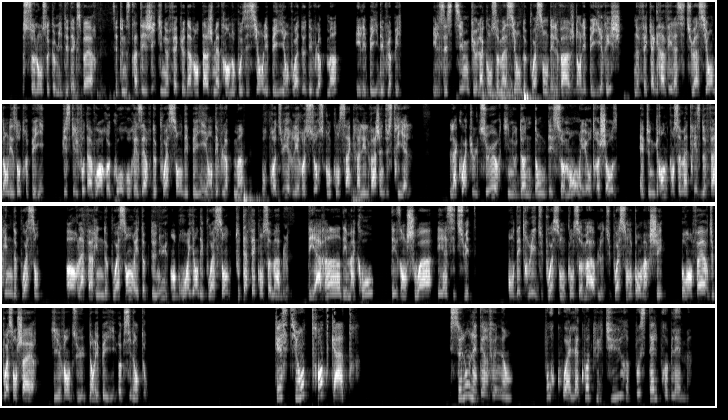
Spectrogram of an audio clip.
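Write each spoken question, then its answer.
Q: Selon l'intervenant, pourquoi l'aquaculture pose-t-elle problème ?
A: Elle détruit du poisson consommable et bon marché des pays en développement pour produire du poisson cher vendu dans les pays riches.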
